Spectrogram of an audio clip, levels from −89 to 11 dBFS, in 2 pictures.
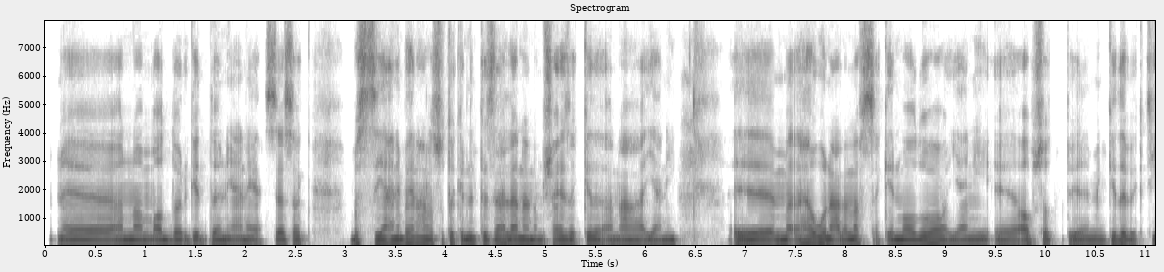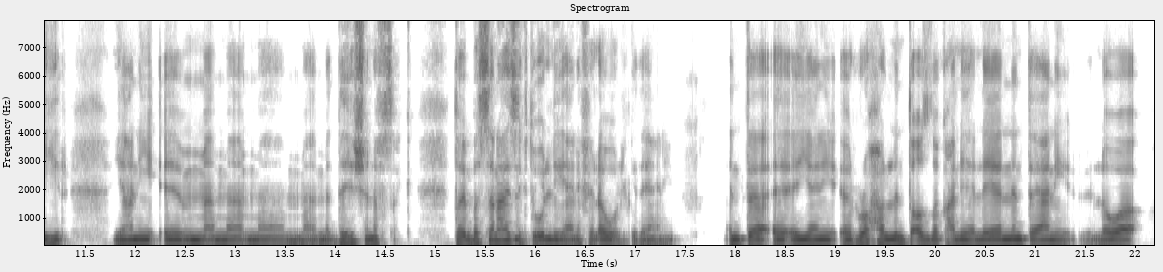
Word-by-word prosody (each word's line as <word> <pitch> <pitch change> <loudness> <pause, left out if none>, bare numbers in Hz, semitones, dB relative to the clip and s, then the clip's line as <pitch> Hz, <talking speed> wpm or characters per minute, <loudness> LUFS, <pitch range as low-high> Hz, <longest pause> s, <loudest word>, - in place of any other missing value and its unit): آآ، 115 -2 0
أنا 120 0 +2
مقدّر 120 +1 0
جدًا 115 +1 -3
يعني 110 -5 -2
إحساسك، 125 +4 -2 0.4
بس - - +2
يعني 140 0 +3
باين 155 +4 0
على 145 -3 +1
صوتك 130 - -3
إن 130 - +3
أنت 140 -1 -1
زعلان 135 +2 +1
أنا 120 -4 +1
مش 105 - -4
عايزك 130 -4 -1
كده، 130 -3 -1
أنا 115 -1 -2
يعني 115 +1 -2 0.6
آآ، 110 -3 +2
م 115 +6 +2
هوّن 145 +5 +2
على 115 - -1
نفسك 145 +4 -1
الموضوع 125 +4 +2
يعني 110 0 -2
آآ، 105 -2 -2
أبسط - - -3
ب - - -4
من 100 0 -1
كده 150 - 0
بكتير 140 +3 -3 0.4
يعني 125 +1 +3
آمم، 120 -2 +3
ما - - -2
ما 110 -3 0
ما 105 -3 -2
ما - - -3
ما - - -2
تضايقش 170 0 0
نفسك، 145 +1 -3 0.4
طيب 140 -1 +1
بس 165 +3 +2
أنا 210 -1 +2
عايزك 210 +5 +1
تقول 130 0 +1
لي 120 -1 +1
يعني - - -2
في - - -5
الأول 120 -8 0
كده - - -7
يعني - - -6 0.5
أنت 135 0 +2
آآ، 135 -2 +2
آآ، 125 0 +1
يعني 125 0 +3
الراحة 145 +7 +1
اللي 135 +2 +4
أنت 150 - 0
قصدك 130 -1 0
عليها 120 0 +1
اللي 115 +2 +1
هي 135 +1 +3
إن 130 0 +4
أنت 135 -1 +2
يعني 115 -2 -1
اللي - - -6
هو 130 0 +1
125 Hz, 185 wpm, -25 LUFS, 115-135 Hz, 0.6 s, اللي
